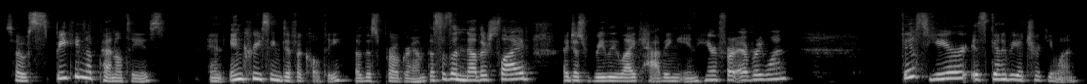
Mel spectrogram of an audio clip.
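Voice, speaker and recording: A woman's voice: mid-range voice, very animated, moderate pace, a little mellow. Woman presenting an explanatory webinar. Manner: conversational, explanatory, checks in with "right?". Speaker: webinar presenter, program expert.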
